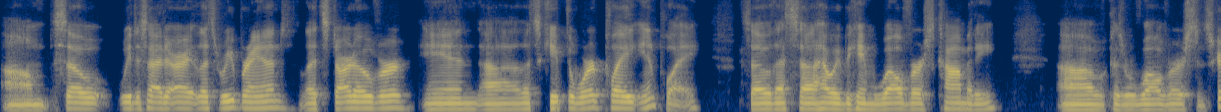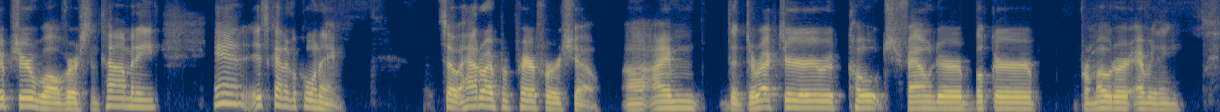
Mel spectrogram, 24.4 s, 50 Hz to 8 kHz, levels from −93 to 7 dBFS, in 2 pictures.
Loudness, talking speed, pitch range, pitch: -19 LUFS, 145 wpm, 110-130 Hz, 120 Hz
